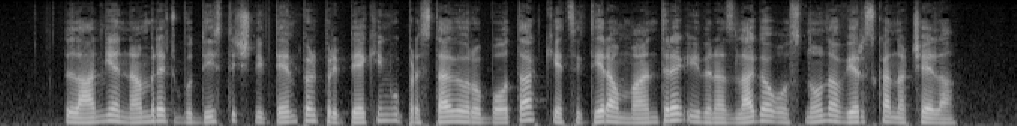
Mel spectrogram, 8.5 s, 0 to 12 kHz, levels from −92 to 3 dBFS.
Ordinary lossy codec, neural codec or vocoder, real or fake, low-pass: none; codec, 24 kHz, 0.9 kbps, WavTokenizer, medium speech release version 2; fake; none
